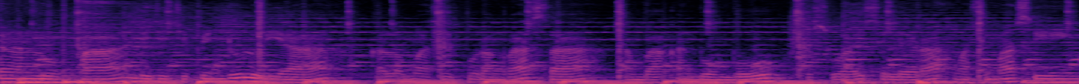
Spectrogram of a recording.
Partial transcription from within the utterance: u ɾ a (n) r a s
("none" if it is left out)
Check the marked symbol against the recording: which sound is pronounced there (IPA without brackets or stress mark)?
ŋ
